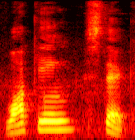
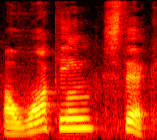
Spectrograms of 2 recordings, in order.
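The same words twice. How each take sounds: First: "Walking stick" again, even slower and louder; slow repeat. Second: "walking stick" slowed and higher, WALKING stressed; slow teaching stress. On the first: Teacher repeating the new word for children, slow and clear. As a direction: model "Walking stick" slow for the class to copy. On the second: Teacher naming a new word for pupils, slow and stressed. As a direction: say "walking stick" slowly and lift it. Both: Shown as a demonstration. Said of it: "so we call this".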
